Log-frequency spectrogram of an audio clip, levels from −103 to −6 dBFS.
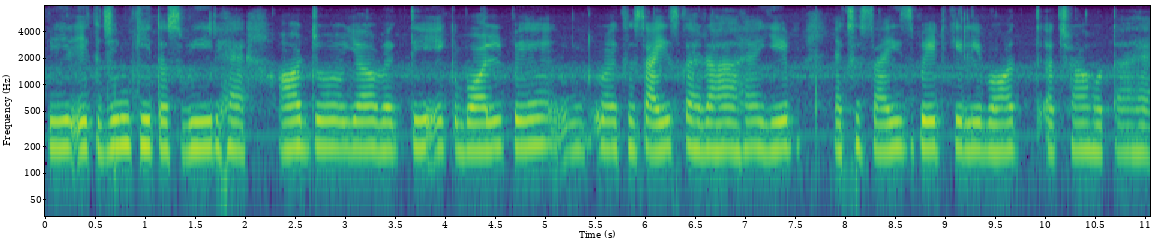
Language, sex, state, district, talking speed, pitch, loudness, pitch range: Hindi, female, Bihar, Muzaffarpur, 140 wpm, 190 Hz, -26 LUFS, 185-195 Hz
